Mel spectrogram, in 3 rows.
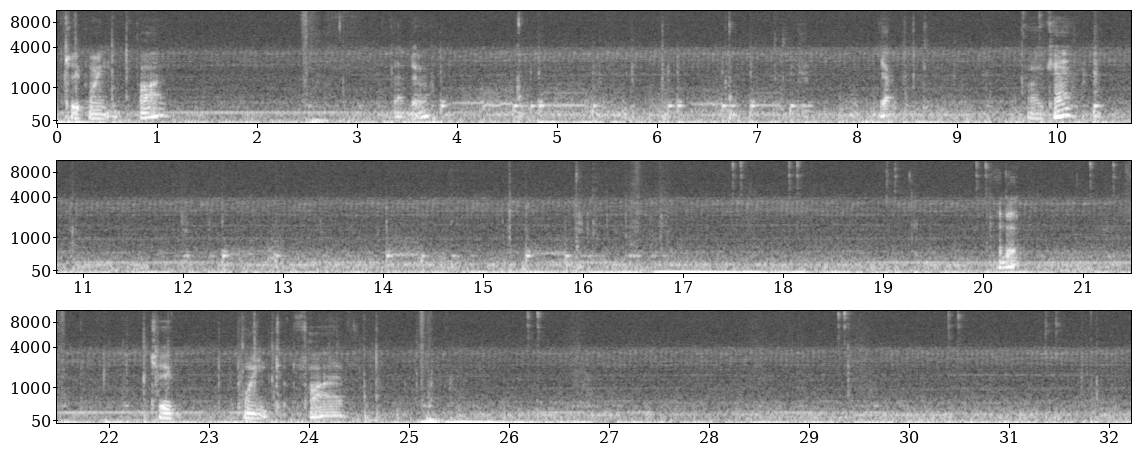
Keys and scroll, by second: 0.0-1.0 typing, 22.3-24.5 typing.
